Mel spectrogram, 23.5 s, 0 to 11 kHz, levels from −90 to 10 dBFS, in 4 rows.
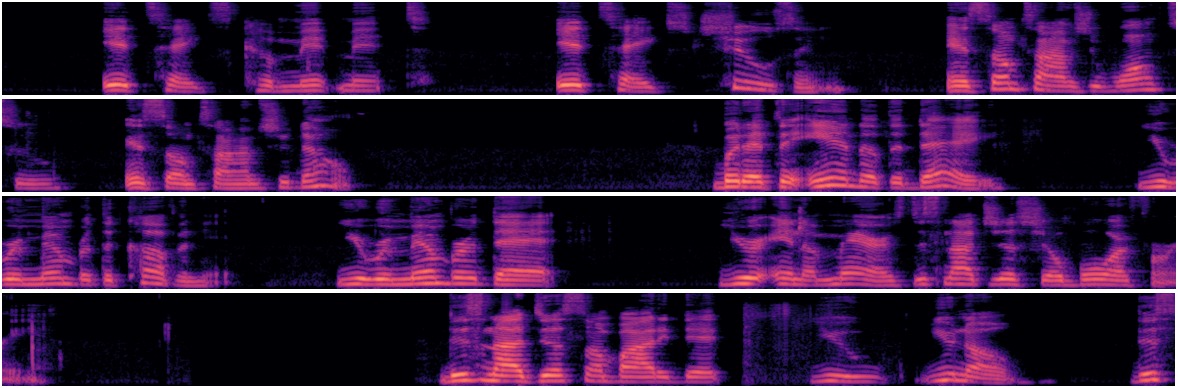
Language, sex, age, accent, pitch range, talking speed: English, female, 30-49, American, 175-220 Hz, 125 wpm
